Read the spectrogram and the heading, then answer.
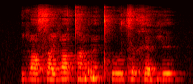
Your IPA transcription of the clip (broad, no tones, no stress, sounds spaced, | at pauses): ʎ ɒ sˤ i ʎ o tˤ ɐ̃ r ə̃ tʰ uː t͡s ə x ɛ f j y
